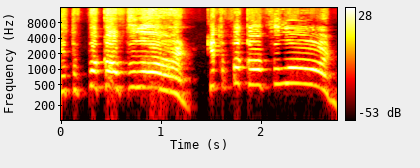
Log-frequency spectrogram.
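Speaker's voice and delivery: shrill very high yelling. Joking that the dog could chase kids off the lawn, mock-yelling as Nico. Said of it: "Nico can be yelling at them to say".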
